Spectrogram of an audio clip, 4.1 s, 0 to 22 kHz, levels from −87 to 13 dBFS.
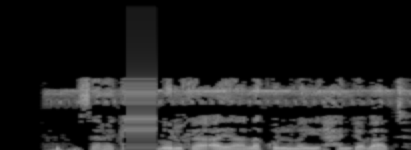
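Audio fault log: Throughout: MP3 compression. The speech sounds watery and swirly, with a dull top end, and sibilants carry metallic chirps. This is likely heavy MP3 encoding at a low bitrate, which fits roughly 32 kbps. Short of bits, the encoder cut the treble at a fixed frequency and dropped quieter frequency lines that flicker on and off between frames, which produces the swirling and smears consonant attacks.
1.27 to 1.57 s: robotic sound from repeated short buffers. For these 0.3 s the voice turns into a rigid, metallic buzz at 50 Hz that still loosely tracks the speech, and essentially the whole stretch is affected. The likely cause is audio arriving too seldom, so playback kept looping the last chunk while fresh audio was skipped. A 50 Hz buzz points to chunks of about 20 ms, and each repeat stamps that fixed pitch onto the sound.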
